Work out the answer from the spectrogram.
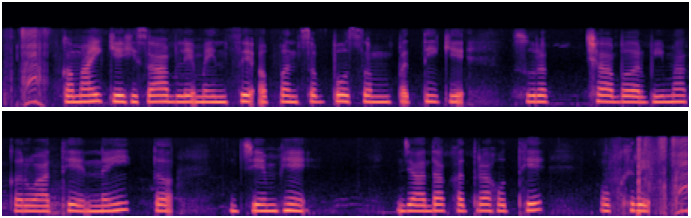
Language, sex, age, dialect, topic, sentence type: Chhattisgarhi, female, 18-24, Northern/Bhandar, banking, statement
